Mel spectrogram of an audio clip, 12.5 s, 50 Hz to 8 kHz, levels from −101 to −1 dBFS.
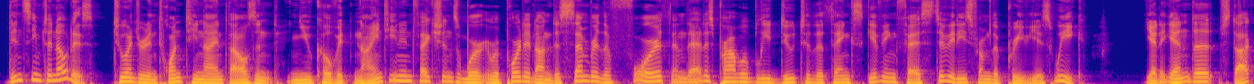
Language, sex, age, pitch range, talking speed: English, male, 40-59, 95-140 Hz, 150 wpm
